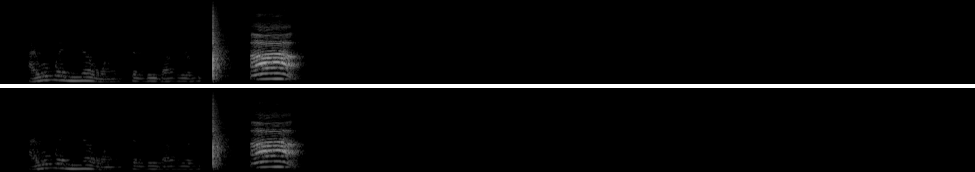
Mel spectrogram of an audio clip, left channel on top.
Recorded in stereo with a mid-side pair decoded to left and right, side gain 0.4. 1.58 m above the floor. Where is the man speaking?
40° left, 1.2 m.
